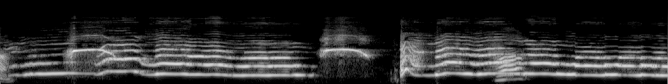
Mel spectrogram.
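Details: Howling husky holding a sustained, slightly wavering tone, rising briefly into a higher cry before settling back, a short gap, then another long, even howl with small pitch dips.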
